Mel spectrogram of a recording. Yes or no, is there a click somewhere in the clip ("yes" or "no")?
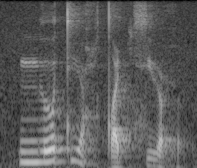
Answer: no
